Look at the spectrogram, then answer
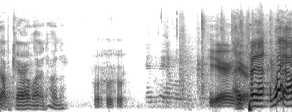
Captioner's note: applause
